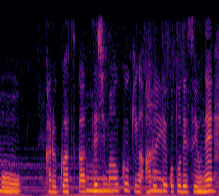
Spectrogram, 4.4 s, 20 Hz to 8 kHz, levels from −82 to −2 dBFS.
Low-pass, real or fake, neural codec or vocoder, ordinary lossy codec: 7.2 kHz; real; none; none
